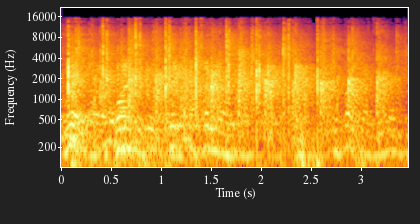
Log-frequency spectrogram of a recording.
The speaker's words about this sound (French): Fabrice Collin qui n'a rien eu non plus, mais qui a fait La fin du monde, Le maître des dragons, La saga Mendelssohn, et La brigade chimérique, il y a une expo juste à côté, c'est une fort bonne BD, vous avez le droit de l'applaudir aussi.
